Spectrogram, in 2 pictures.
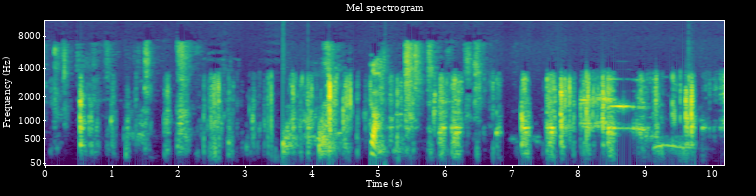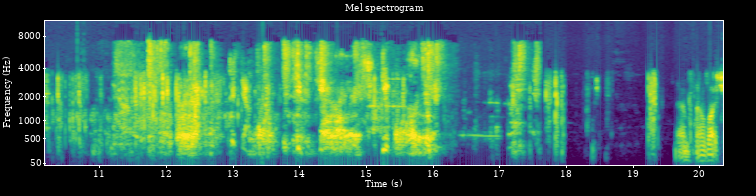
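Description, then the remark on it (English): A dog growls and snarls in rough, playful bursts while playing in the snow outside, building into a louder, more continuous stretch of growling midway before easing into scattered short grumbles. “No, he's playing because it's snow outside.”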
